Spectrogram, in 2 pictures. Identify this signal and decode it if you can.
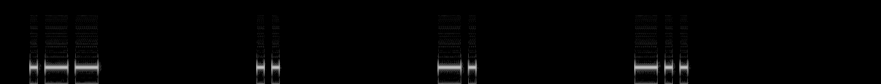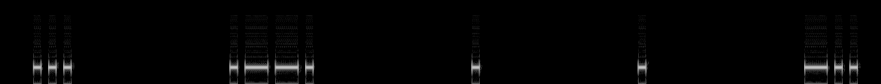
Morse code, heard as a keyed tone, about 16 wpm, spaced as for 5 wpm, 800 Hz. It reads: WIND SPEED
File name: CW Code Groups @5WPM / Weather Sets / Weather 4 28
